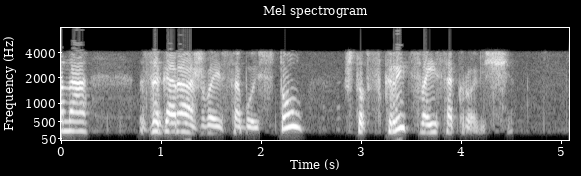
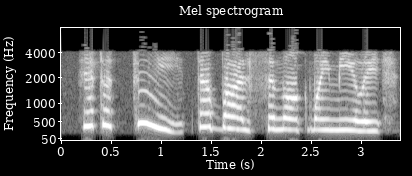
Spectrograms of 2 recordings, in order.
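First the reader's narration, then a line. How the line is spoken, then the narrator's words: Squeaky old woman. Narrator (Russian): запищала старуха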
